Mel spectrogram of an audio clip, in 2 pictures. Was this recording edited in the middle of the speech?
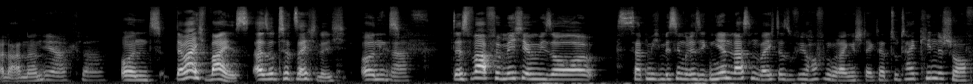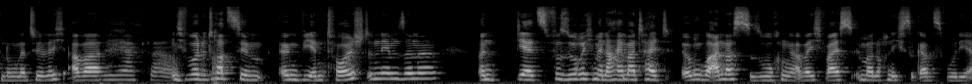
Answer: no; 0 cuts

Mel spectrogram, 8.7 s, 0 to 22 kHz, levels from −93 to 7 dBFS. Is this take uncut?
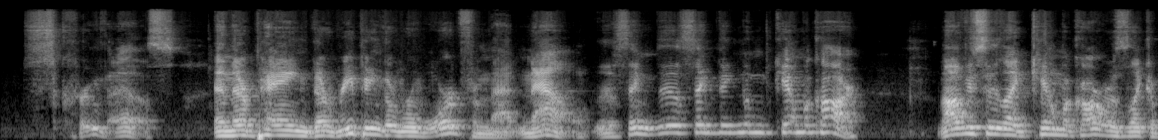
no; 1 cut; at 1.5 s

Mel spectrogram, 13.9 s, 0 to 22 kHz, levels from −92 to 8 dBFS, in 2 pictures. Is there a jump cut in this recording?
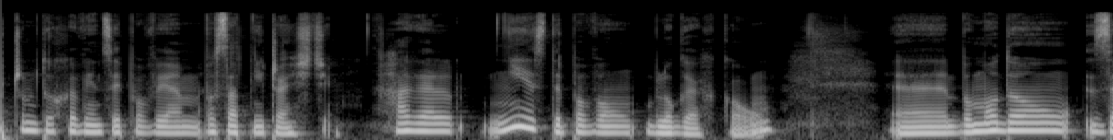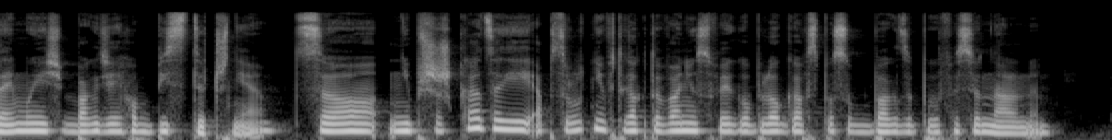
yes; 2 cuts; at 2.2 s, 8.7 s

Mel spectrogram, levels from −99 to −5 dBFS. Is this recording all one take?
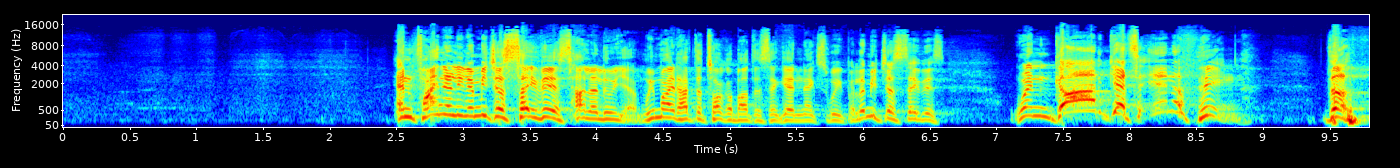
yes; 0 cuts

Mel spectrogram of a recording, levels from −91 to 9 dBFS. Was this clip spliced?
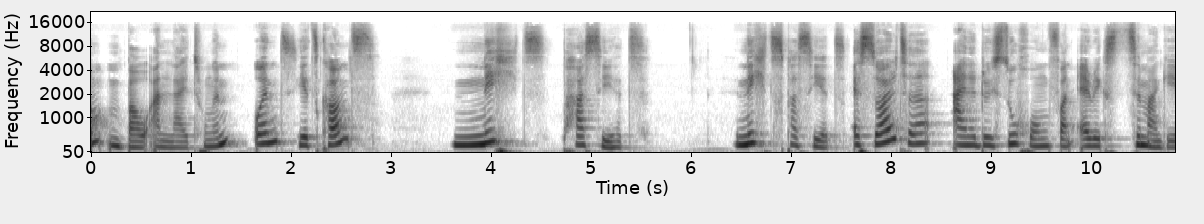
yes; 1 cut; at 7.6 s

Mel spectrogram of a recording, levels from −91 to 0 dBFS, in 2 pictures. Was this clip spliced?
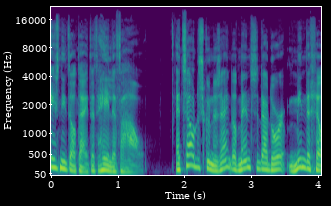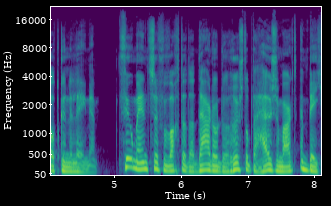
yes; 2 cuts; at 1.6 s, 4.9 s

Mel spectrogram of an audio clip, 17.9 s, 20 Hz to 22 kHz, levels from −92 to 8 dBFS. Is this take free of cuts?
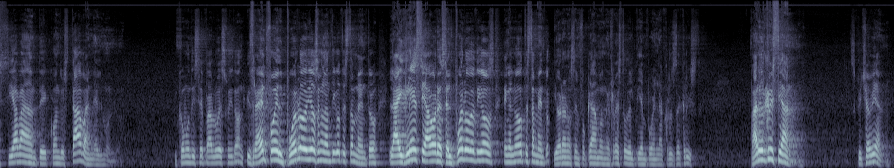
no; 2 cuts; at 4.9 s, 11.0 s

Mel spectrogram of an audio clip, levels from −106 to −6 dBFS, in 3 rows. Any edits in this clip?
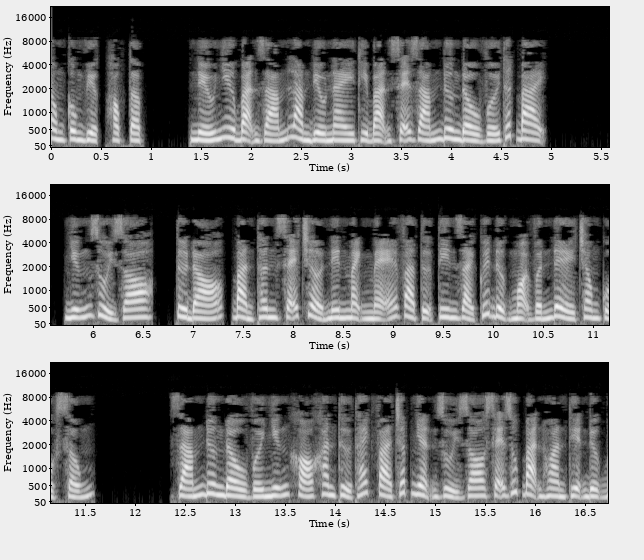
yes; 1 cut; at 1.2 s

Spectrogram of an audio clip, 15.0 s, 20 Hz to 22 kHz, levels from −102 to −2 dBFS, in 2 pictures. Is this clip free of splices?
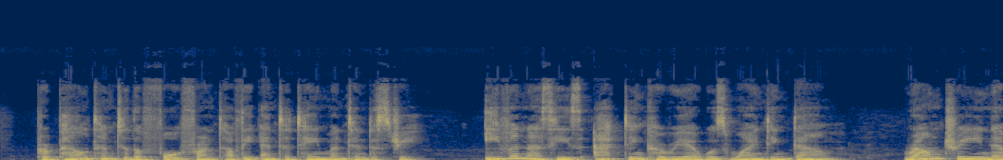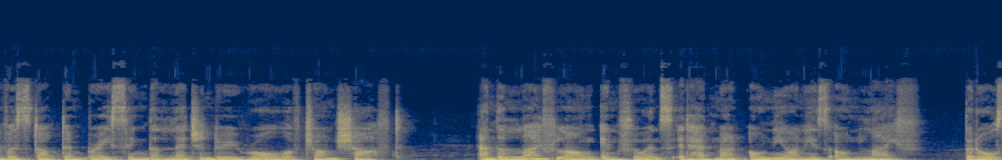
yes; 0 cuts

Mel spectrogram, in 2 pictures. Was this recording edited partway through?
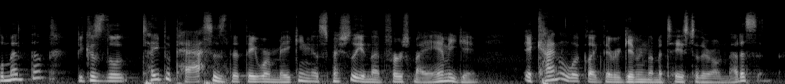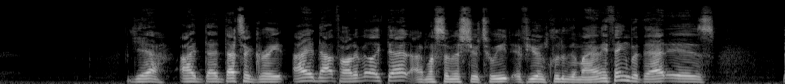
no; 0 cuts

